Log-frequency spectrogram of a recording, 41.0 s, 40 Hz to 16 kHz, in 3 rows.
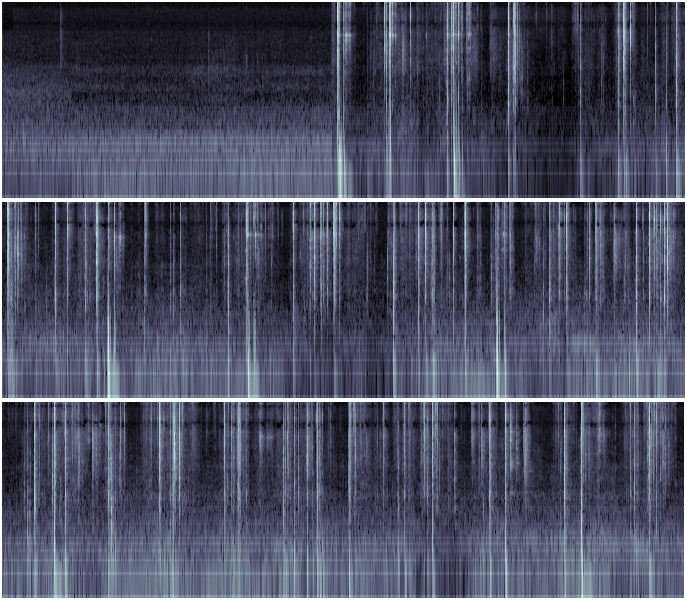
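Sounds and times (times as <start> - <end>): laptop keyboard keys clicking: 8.8 - 9.4, 10.1 - 10.5, 12.3 - 40.9.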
